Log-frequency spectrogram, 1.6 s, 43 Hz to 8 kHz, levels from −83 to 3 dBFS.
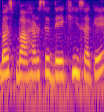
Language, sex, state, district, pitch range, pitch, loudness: Hindi, female, Bihar, Gopalganj, 235-265 Hz, 245 Hz, -13 LUFS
